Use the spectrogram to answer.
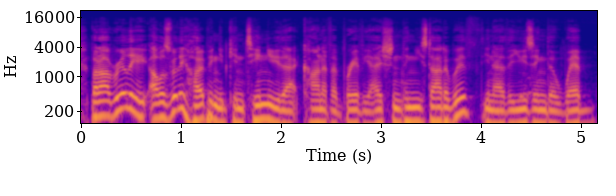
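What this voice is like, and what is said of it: Australian accent. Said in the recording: “I'm classing the Australian accent of Mike Costello as an accent”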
